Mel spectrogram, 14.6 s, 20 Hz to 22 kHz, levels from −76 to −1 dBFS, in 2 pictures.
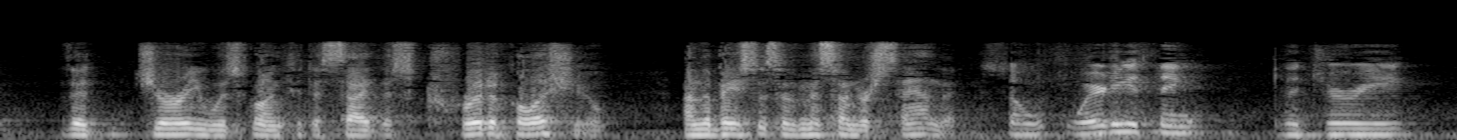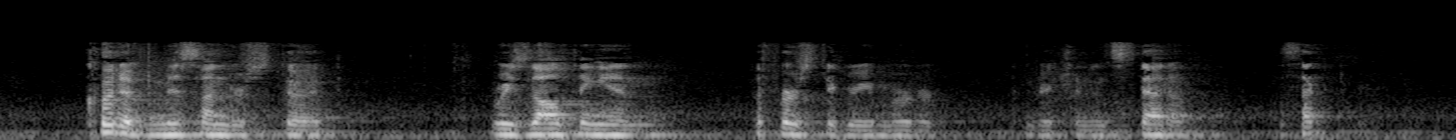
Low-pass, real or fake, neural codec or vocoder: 7.2 kHz; real; none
